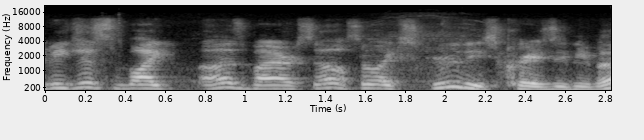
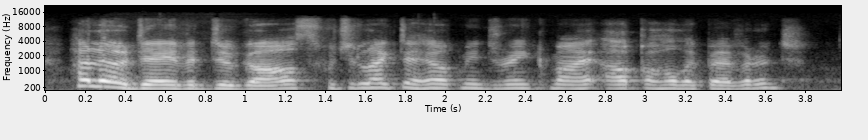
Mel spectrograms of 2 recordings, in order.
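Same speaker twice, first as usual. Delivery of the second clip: put-on posh, fancy voice. Greeting a viewer with the pinky finger up: put-on fancy voice. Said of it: "With the pinky finger up".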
